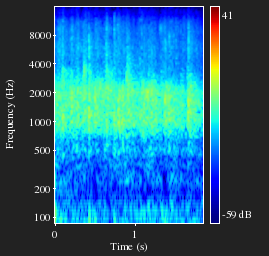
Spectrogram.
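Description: A crowd at Pit Vallarta gives visitors a round of welcoming applause, many hands clapping together in a dense, continuous wash of sound that holds at an even volume throughout, with no one speaking.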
